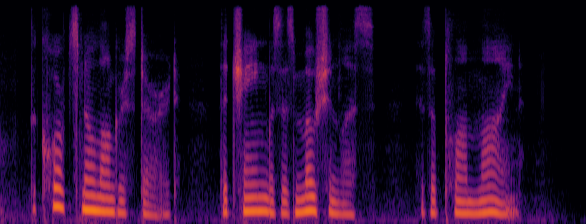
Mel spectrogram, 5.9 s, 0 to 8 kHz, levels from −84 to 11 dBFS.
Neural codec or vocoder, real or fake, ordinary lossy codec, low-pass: codec, 16 kHz, about 1 kbps, DyCAST, with the encoder's durations; fake; Opus, 64 kbps; 7.2 kHz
